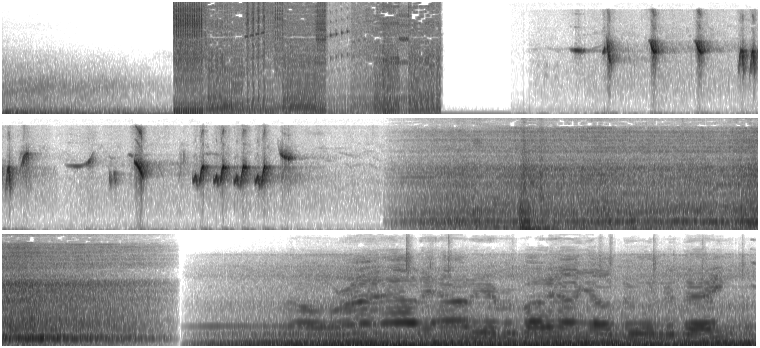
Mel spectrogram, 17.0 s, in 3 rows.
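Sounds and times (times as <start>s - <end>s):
songbird singing: 4.0s - 8.6s
engine running steadily: 8.6s - 17.0s.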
